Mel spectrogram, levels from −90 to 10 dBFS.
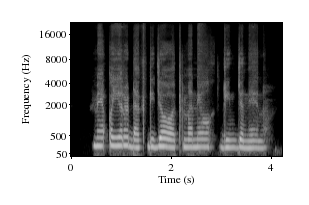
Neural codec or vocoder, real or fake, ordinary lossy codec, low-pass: codec, 44.1 kHz, 2.6 kbps, DAC; fake; none; none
